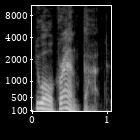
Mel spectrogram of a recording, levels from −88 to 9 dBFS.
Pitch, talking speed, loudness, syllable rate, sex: 125 Hz, 225 wpm, -16 LUFS, 4.4 syllables/s, male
